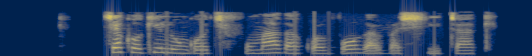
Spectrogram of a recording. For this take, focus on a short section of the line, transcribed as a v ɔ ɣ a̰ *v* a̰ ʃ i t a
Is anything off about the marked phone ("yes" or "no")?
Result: no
